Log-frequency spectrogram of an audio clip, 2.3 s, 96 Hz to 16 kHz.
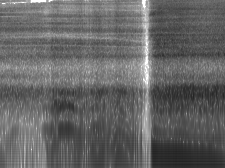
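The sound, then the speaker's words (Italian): Deep breaths through an open mouth, vocally demonstrated as a morning wellness routine: a few drawn-out, voiced sighing breaths, then a loud steady tone takes over. “Appena si sveglia al mattino fa 10 respironi così”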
